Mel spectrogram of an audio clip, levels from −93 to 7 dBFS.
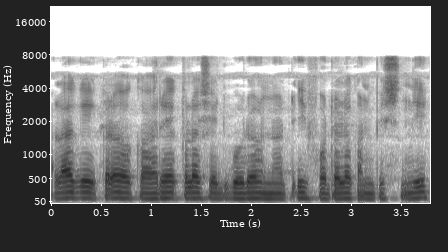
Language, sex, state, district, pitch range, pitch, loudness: Telugu, male, Andhra Pradesh, Sri Satya Sai, 105-110 Hz, 105 Hz, -16 LUFS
